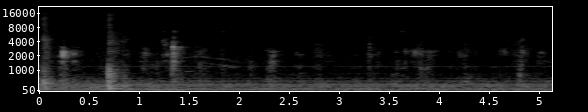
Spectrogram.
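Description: Near silence: faint room hum with two soft clicks in the first second and a few fainter, irregular ticks after.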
